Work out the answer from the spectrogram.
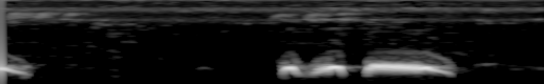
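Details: Single phrase from a wild, territorial spotted dove calling its companions: a short double coo rising and falling, then a sustained mellow coo that drops at the end, after the tail of an earlier note.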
